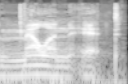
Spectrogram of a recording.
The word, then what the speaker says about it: melonit: The password for the Rhymes with Play server is melonit. One word, all lowercase. As in bop it, but melon.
